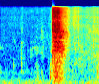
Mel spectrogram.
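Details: Llama sneezing while being fed a carrot at a wildlife safari: a single sharp, explosive, hissing burst of air over quiet outdoor background.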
